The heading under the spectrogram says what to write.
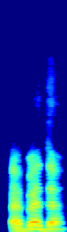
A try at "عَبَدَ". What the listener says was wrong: عین کا مخرج نہیں نکالا، عین کا مخرج نہیں نکالا، میں حمزہ سے پڑھا،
